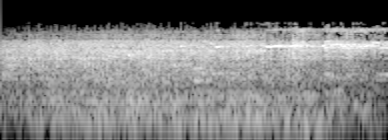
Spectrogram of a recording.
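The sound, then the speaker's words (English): An Avenue B line streetcar rolls steadily along its rails, a continuous low rumble with a broad rattling roar and a faint high metallic whine rising partway through, no voices present. “Do not talk to the motorman while the car is in motion.”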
